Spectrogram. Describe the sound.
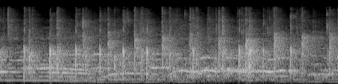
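An audience at a class claps for students. Scattered, uneven claps sound under a speaking voice throughout.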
